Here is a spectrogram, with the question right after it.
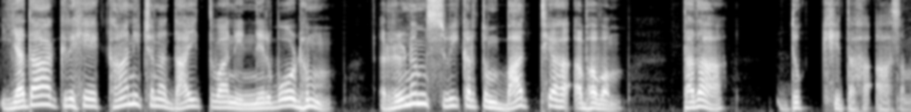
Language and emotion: Sanskrit, sad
